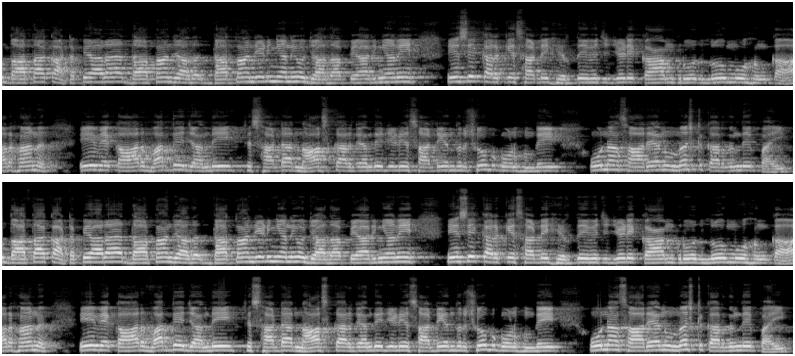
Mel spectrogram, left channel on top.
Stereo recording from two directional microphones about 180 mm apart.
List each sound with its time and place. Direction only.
0.1 s speech: 35° right (ahead or behind)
